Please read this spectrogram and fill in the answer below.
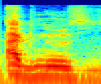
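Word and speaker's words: agnosie: à ce décc répon on prononce G comme gu ouais donc c'est agnosi c'est bien ce qui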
